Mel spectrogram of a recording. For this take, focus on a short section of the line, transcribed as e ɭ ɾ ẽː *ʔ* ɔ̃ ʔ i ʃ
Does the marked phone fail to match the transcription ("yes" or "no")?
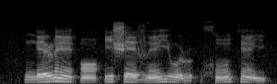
no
